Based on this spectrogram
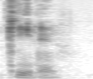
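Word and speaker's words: Keiynan: Wasn't the first name? – Keenan. – Oh, it's just Keenan? Okay, the way it's spelled is weird.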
